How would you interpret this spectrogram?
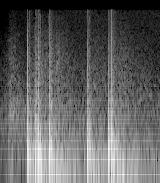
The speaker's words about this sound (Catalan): Menjàvem embafadors dolços de coco i ametlles i encenien focs d'artifici al carrer.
